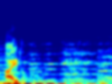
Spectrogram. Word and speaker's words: Idlewild: extra mileage idl idlewild airport new york in the vernacular of the airline industry is sometimes pronounced idle probably idlewild is the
